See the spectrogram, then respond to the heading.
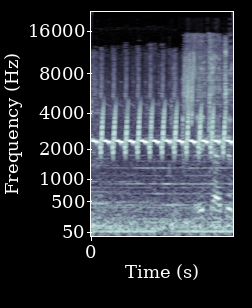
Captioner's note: alarm blaring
